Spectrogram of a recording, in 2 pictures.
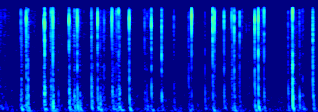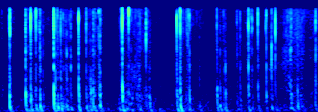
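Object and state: PVC-tile handbag tapped with long nails.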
